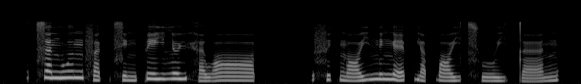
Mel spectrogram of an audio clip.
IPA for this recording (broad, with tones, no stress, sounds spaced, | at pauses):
t͡s ɐ˥ n w ʊ˥ ŋ f ɐ˨˥ k̚ s ɪ˨ ŋ p e˥ j l ɵ˥ ɥ h ɐ˨ w ɔː˧ t̚ | f ɪ˧ k̚ n̪ ɔː˨˥ j n̪ ɪ˥ ŋ ɛː˨˥ p̚ j ɐ˨˥ p̚ ɔː˨˧ j t͡sʰ uː˨ j t̪ ɐ˨˥ n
